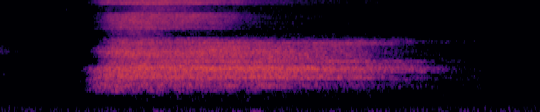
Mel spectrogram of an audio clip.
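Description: One soft, long breath, about two seconds, tapering off toward its end; otherwise near silence.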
